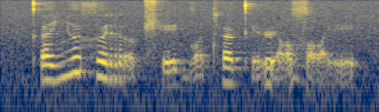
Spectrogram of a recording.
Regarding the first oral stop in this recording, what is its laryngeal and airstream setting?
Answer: ejective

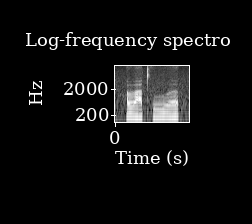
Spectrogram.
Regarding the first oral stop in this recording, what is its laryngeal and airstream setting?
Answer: aspirated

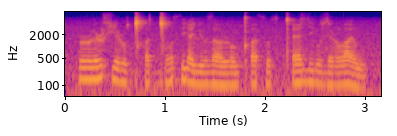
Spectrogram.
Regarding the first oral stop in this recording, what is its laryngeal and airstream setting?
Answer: click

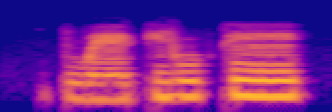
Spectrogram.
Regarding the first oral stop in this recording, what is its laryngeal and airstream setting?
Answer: plain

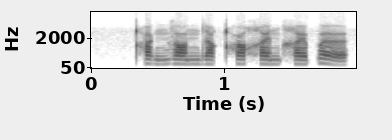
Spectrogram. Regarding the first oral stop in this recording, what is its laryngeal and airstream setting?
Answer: aspirated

